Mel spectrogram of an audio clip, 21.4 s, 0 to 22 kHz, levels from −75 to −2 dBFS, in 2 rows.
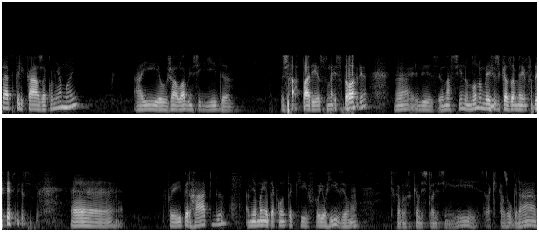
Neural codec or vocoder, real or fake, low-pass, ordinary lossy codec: none; real; 3.6 kHz; none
